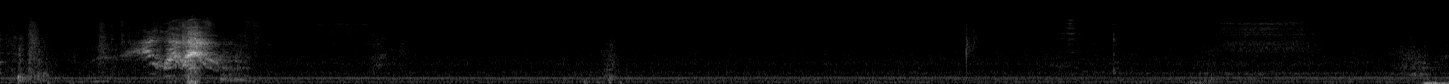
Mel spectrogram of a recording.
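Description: A cat sounds off near the start, a brief, loud vocal burst around two seconds, then only faint scattered noises over a quiet room hum, with no talking.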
